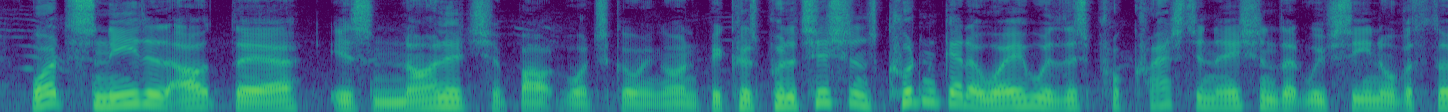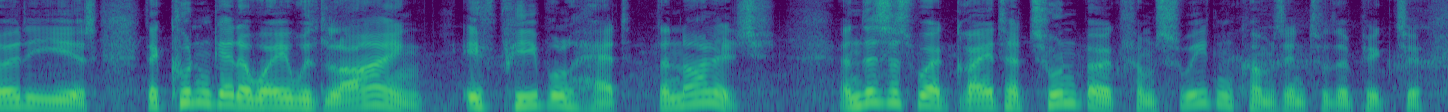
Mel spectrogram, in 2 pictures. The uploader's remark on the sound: on the side of the Sustainable Living Festival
